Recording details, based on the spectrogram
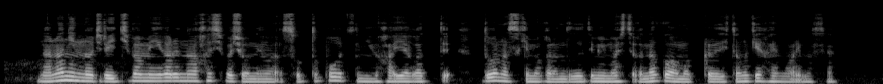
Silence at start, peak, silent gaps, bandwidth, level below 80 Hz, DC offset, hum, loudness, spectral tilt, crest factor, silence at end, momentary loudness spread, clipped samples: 0.35 s; -6 dBFS; none; 11.5 kHz; -58 dBFS; under 0.1%; none; -23 LUFS; -6.5 dB/octave; 16 dB; 0.45 s; 10 LU; under 0.1%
